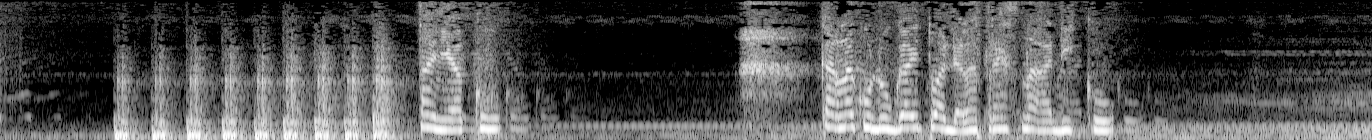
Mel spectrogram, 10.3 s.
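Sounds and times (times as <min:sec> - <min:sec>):
loud heavy banging on a door: 0:00.8 - 0:03.2
speech: 0:03.2 - 0:03.9, 0:06.2 - 0:08.6.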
